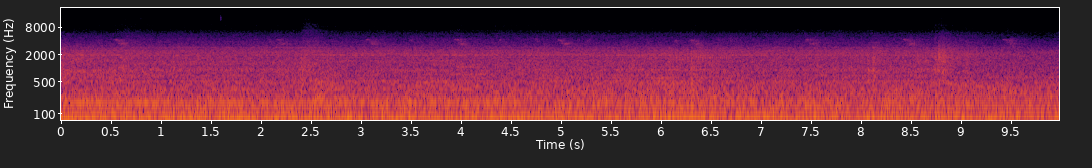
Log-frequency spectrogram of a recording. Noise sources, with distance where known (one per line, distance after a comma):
background noise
